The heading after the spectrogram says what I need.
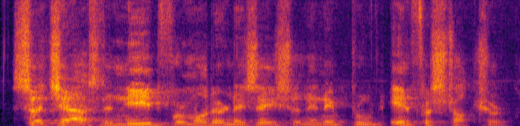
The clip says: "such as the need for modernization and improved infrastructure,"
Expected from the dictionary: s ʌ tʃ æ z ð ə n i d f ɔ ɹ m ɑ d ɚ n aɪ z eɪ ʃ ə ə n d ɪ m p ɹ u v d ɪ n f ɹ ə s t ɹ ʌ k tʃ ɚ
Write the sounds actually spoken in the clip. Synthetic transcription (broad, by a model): s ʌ tʃ æ z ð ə n i d f ɔ ɹ m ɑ d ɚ n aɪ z eɪ ʃ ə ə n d ɪ m p ɹ u v d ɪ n f ɹ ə s t ɹ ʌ k tʃ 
